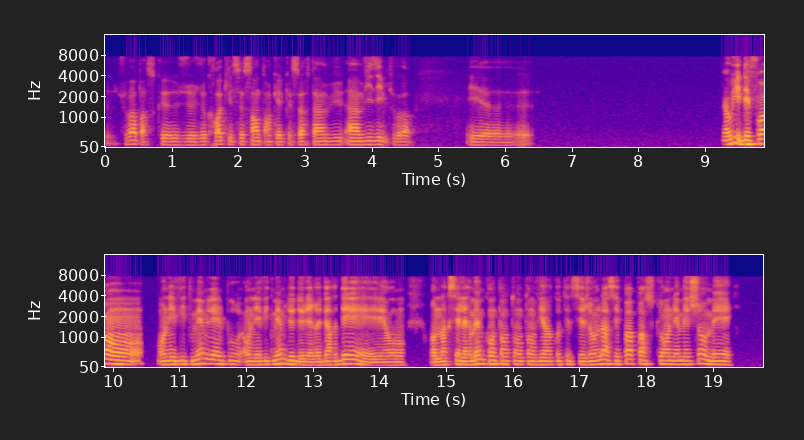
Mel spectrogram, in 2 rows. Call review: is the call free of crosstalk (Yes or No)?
Yes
